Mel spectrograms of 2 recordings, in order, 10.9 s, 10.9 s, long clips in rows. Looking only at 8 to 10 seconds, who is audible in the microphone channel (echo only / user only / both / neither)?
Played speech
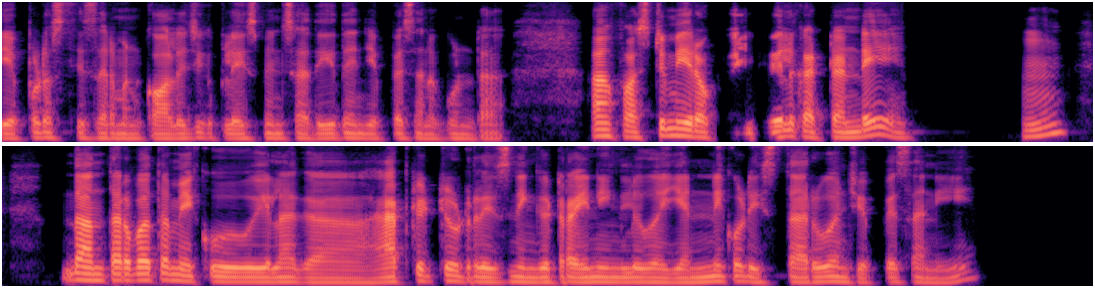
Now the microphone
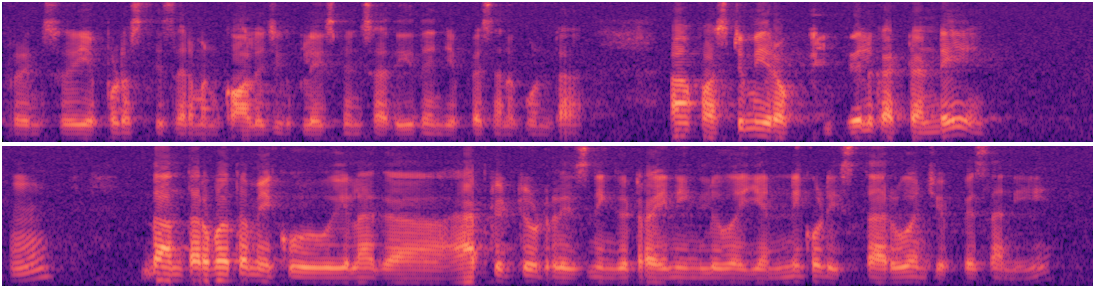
echo only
